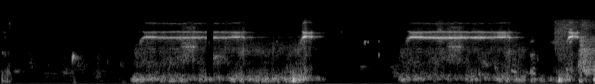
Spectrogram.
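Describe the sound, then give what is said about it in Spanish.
Someone whistles in two sustained stretches, each about two seconds, with a short pause between. The high, fairly loud tone sits over a rough, breathy low rumble. “deje de estar chiflando”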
